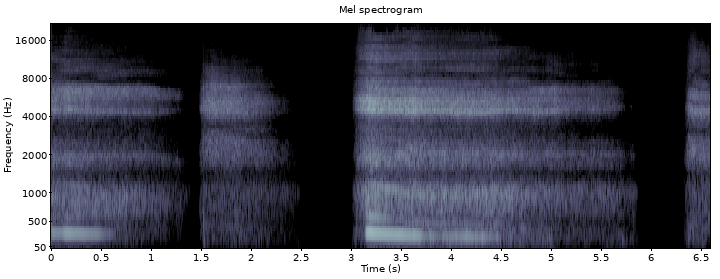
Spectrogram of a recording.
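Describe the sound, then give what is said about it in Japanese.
Slow, deep breaths in and out: a few long, soft, breathy exhales with faint voicing, separated by short pauses, heard alone without talk. “ほーら、深呼吸。”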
